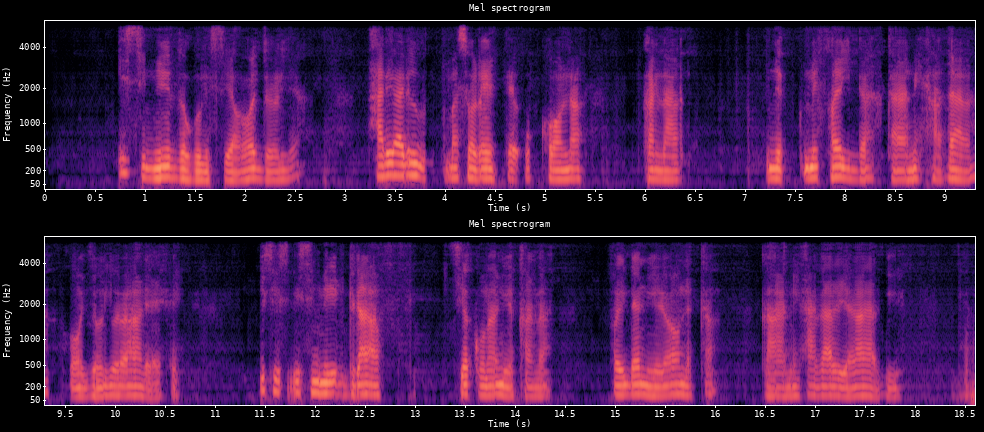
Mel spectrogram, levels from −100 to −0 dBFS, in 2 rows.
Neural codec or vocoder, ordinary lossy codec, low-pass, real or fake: codec, 16 kHz in and 24 kHz out, 0.6 kbps, FireRedTTS-2 codec; none; 5.4 kHz; fake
